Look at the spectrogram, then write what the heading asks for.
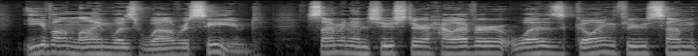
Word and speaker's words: Simon & Schuster: How do you pronounce that, Pineleaf? Simon Schubert? Simon Schuster.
